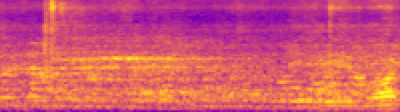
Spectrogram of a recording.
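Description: People's voices in a crowded hall, indistinct chatter that grows louder near the end.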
